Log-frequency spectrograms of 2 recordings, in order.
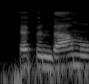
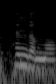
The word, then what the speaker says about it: ependymal: cells then you have ependymal cells or ependymal cells i've heard it pronounced both ways and inside your brain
